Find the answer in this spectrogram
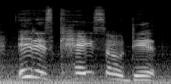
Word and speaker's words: queso: like it's understandable though because like look how it's spelled but at the same time girl it's queso it is queso dip like let me see if I can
